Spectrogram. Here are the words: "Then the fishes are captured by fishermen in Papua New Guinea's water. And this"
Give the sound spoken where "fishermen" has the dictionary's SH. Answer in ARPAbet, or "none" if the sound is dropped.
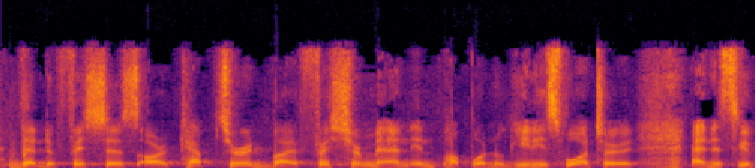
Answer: SH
